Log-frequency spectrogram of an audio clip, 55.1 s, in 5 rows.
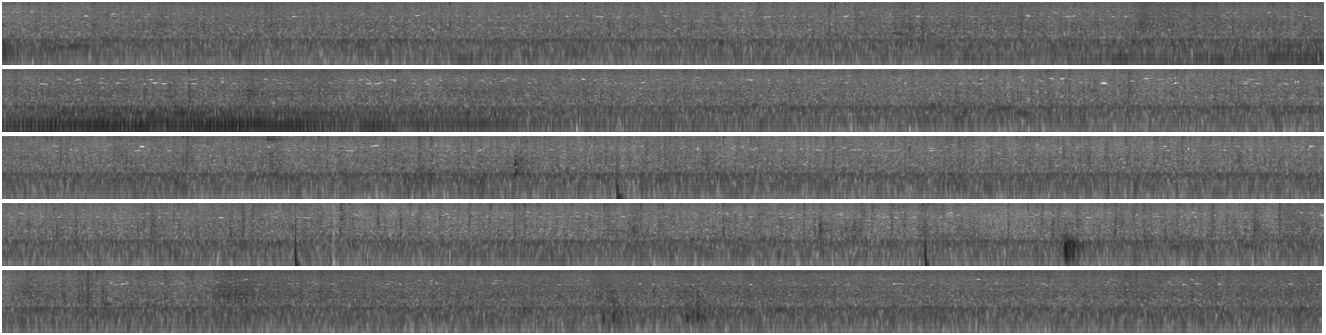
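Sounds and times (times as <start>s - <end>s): food sizzling in a frying pan: 0.0s - 55.0s.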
